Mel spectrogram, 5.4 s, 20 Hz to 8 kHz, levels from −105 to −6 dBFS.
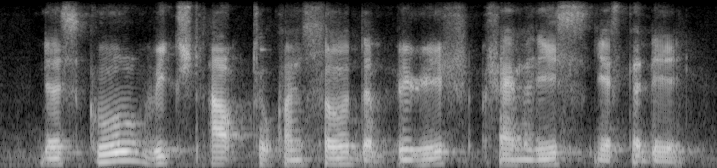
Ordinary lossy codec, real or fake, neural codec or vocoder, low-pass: Opus, 16 kbps; fake; codec, 44.1 kHz, 3.4 kbps, Pupu-Codec; 7.2 kHz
